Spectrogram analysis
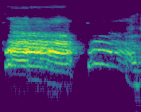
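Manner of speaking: shouted bird caws, jumping high; cawing crow with a bow. A narrator's reading. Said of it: "shouted the crow with a little bow".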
